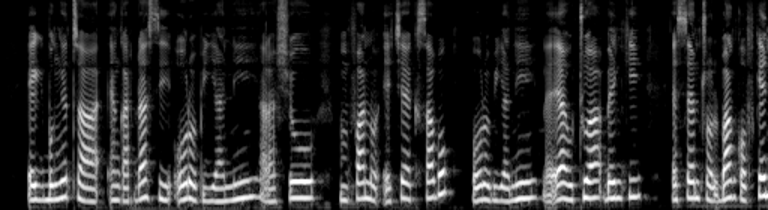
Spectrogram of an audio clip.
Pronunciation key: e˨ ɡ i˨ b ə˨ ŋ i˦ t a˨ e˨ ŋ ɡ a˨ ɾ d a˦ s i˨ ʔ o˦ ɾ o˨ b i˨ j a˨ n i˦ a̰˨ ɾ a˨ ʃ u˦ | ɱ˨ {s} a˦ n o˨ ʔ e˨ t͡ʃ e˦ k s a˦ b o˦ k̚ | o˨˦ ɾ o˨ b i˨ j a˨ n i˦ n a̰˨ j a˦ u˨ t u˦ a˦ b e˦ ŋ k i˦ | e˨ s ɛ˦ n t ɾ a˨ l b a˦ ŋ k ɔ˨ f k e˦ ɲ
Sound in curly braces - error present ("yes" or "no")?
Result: yes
